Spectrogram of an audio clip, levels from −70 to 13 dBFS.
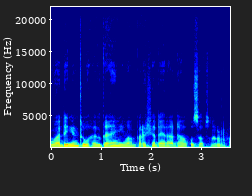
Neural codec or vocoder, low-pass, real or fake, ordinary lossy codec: codec, 44.1 kHz, 2.6 kbps, DAC; none; fake; none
